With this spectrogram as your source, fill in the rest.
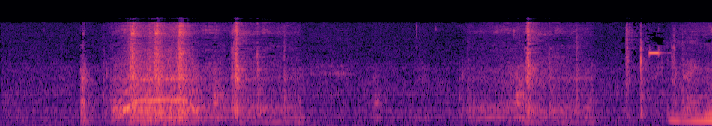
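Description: A sewing machine back stitches at the start of a French seam, giving a short burst of rapid mechanical stitching up close, then quieter clicks and handling noises.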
